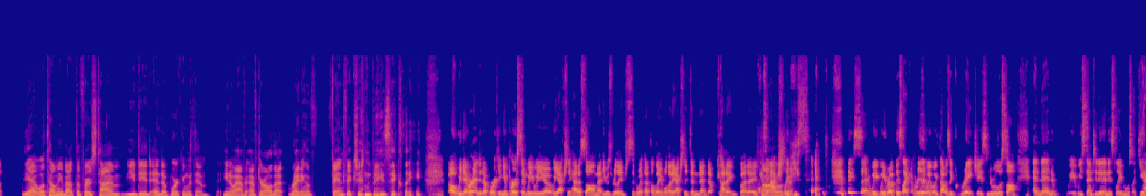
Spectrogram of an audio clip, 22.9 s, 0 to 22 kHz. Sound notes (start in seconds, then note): 7.9 laughter; 15.2 laughter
